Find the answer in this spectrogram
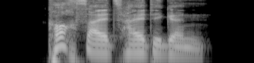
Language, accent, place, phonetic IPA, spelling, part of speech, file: German, Germany, Berlin, [ˈkɔxzalt͡sˌhaltɪɡn̩], kochsalzhaltigen, adjective, De-kochsalzhaltigen.ogg
- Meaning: inflection of kochsalzhaltig: 1. strong genitive masculine/neuter singular 2. weak/mixed genitive/dative all-gender singular 3. strong/weak/mixed accusative masculine singular 4. strong dative plural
